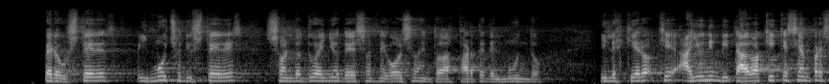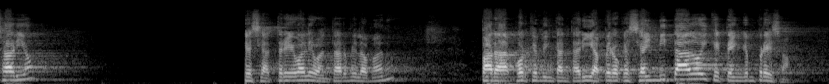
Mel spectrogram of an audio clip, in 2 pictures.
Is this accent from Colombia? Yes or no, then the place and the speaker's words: yes; Neiva, Huila, Colombia; now in Cali, Colombia; yo llegué, invitados, de Popayán hace 12 años a Cali. Yo soy de Neiva, del monte.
